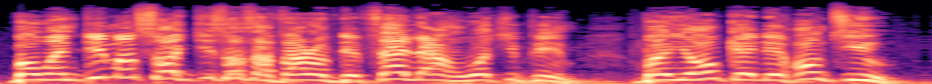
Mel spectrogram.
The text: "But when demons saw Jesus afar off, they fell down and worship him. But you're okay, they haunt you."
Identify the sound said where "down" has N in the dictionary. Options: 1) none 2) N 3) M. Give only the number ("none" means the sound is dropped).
1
